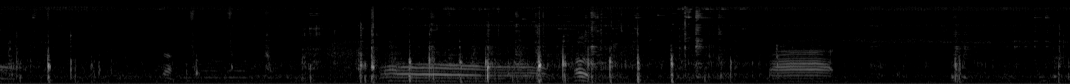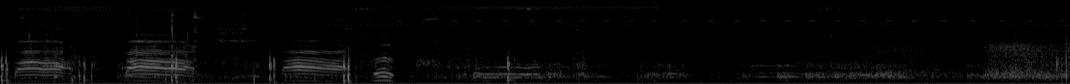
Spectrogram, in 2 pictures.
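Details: Percheron gelding whinnying in several short bursts with wavering, quavering tones, the loudest near the middle and toward the end, with hoof clops in between.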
